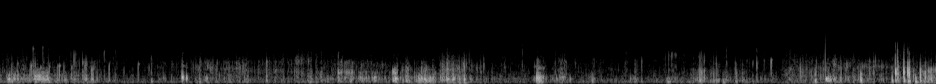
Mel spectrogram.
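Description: Continuous bubbling gurgles and rumbles with short pops throughout. Normal stomach growling from gas and fluid moving through the gut.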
